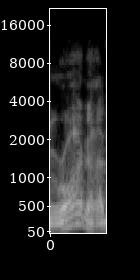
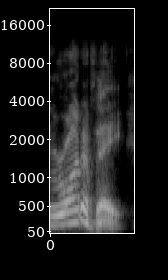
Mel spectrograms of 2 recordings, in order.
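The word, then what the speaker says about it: Raudive: It's not Konstantin Rodov, it's Konstantin Rodove.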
